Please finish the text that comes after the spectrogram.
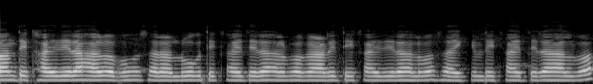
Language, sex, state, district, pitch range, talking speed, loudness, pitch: Bhojpuri, female, Uttar Pradesh, Deoria, 190-200 Hz, 220 wpm, -18 LUFS, 195 Hz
